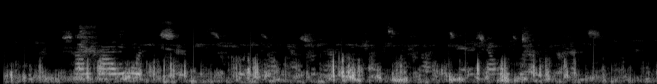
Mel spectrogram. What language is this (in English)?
Chinese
